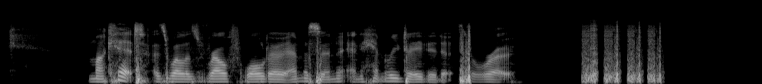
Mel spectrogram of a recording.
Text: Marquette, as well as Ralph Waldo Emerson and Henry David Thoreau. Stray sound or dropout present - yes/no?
yes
